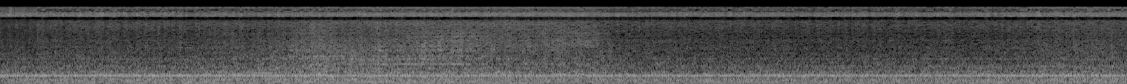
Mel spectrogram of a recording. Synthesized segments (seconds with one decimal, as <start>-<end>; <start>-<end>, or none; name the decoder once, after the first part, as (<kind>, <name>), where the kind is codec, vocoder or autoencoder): 4.8-6.8 (autoencoder, DAC-VAE)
